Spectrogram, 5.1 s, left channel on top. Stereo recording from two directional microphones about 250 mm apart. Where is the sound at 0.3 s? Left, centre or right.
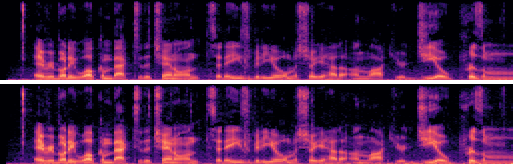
Centre.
